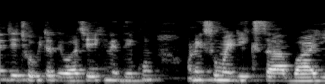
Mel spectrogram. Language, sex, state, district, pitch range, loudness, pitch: Bengali, female, West Bengal, Kolkata, 175-200 Hz, -15 LUFS, 185 Hz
